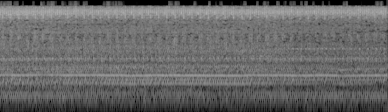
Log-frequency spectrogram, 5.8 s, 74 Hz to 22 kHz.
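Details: CX-5 engine idling with a light, regular knock of about four beats a second over a steady hum.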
